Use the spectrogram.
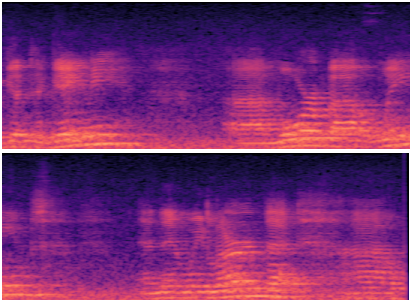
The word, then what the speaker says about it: Wemyss: John James was against, you and I would pronounce that Wemyss, but we know it's pronounced Weems.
